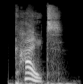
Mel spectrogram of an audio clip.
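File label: "kite", US English; gcompris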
